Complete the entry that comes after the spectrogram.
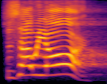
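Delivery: high, loud brash boast; mock your old brash self, laughing; loud Italian bravado, hammed-up. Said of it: "I was like".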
